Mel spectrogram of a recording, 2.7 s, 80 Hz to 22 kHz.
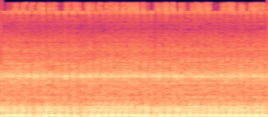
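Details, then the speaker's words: Kawasaki Ninja twin, recently rebuilt, warm idle: uneven loping beat with occasional dropped pulses; bogs as it warms, and manifold temperatures show the right-hand (off-side) cylinder running 15–20 °C different, a misfire traced to a faulty ignition coil pack, replaced. "Our problem's on the right hand side, guys. I don't know if you saw that, but the right hand side cylinder is slowly starting to get a 15 to 20 degrees Celsius difference, and our problem is going to be on the right hand side cylinder."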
